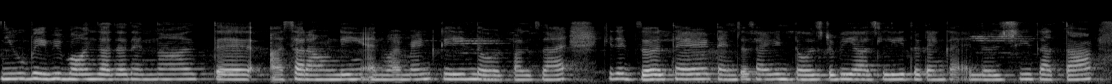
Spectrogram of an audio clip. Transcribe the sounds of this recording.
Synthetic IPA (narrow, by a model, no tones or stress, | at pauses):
njuːbebibɔnd͡zat̪at̪ɛnːat̪ɛsəɾãːʊ̃ɳɖɪŋɡɛ̰̃nʋajɾmẽɳʈkliːnd̪ɔʋəɾpəɡd͡zaːj | kit̪ẽd͡zəɾt̪ʰɛʈ̪ɛ̃nt͡ɕasaɽĩɖəzʈbʱiaːd͡zlit̪əɾt̪ɛ̃ɦŋkaɛ̰ləɾd͡ʑid͡zat̪a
